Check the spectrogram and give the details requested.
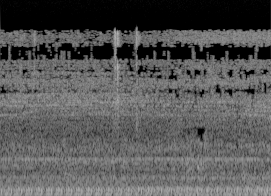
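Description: A motor vehicle's engine running at a steady idle, a low rumble with no change in speed.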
